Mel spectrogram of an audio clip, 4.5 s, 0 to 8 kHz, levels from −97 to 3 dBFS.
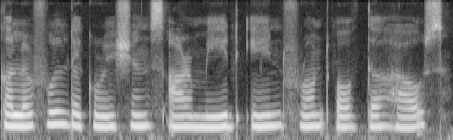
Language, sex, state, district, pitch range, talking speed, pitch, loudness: English, female, Assam, Kamrup Metropolitan, 195-210 Hz, 120 wpm, 200 Hz, -14 LUFS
